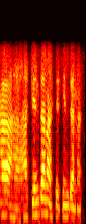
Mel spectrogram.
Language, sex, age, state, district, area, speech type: Sanskrit, male, 18-30, Odisha, Bargarh, rural, conversation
